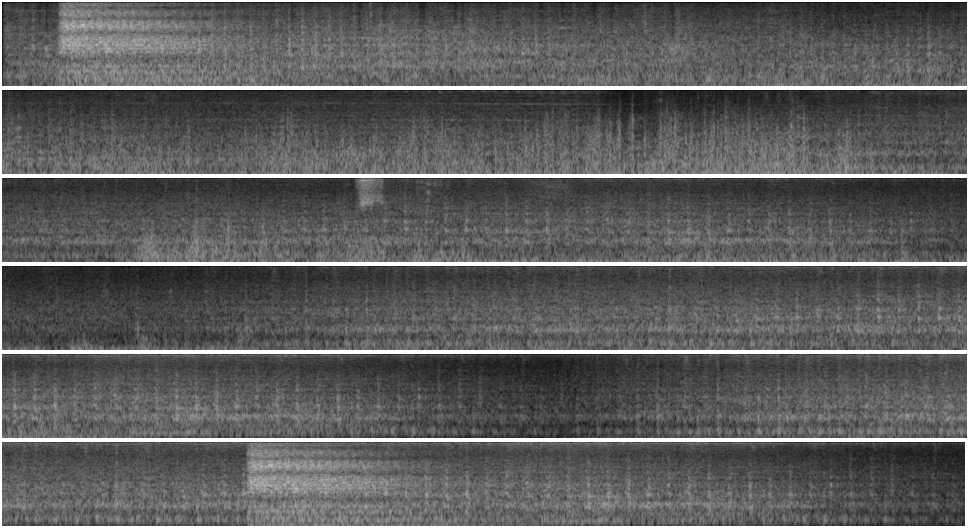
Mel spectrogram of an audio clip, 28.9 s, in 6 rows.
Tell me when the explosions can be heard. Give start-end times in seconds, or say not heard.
0.2-1.6, 25.3-26.6.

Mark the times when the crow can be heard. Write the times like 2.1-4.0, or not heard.
not heard.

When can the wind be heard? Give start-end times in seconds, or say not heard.
0.0-19.8.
